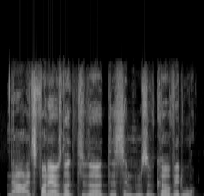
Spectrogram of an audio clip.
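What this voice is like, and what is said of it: Stuffy, congested nasal voice. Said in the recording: “I sound a little weird today because I'm really stuffy. I got like fed congestion all weekend ... So if I sound a little different today ... I'm just super stuffy today”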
